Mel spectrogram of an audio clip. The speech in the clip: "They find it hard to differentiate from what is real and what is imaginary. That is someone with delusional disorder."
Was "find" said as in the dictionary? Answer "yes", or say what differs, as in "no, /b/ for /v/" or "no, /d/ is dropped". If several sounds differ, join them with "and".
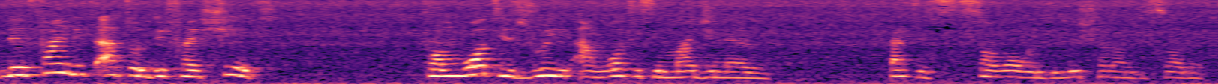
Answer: yes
